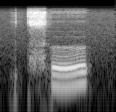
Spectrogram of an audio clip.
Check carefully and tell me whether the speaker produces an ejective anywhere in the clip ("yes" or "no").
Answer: no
